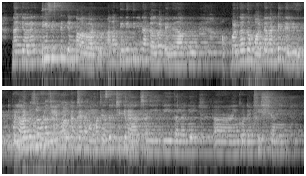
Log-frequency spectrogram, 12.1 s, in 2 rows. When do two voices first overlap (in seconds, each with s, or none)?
6.2 s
